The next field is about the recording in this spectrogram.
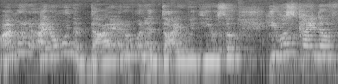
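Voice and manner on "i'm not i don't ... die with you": ordinary talk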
